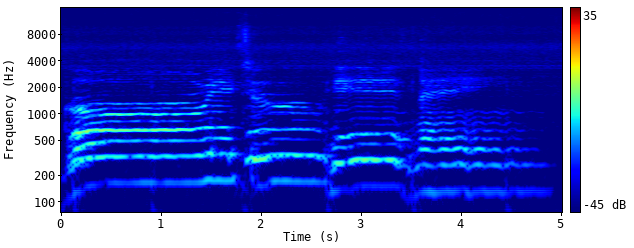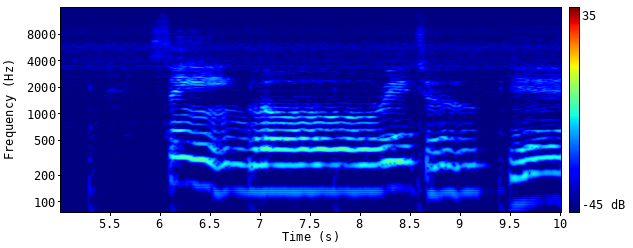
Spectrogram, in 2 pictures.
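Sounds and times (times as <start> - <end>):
man singing a hymn unaccompanied: 0.0 - 5.0, 5.9 - 10.0.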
